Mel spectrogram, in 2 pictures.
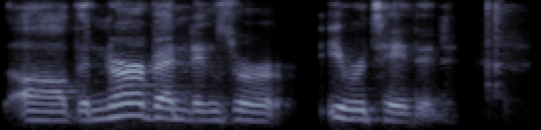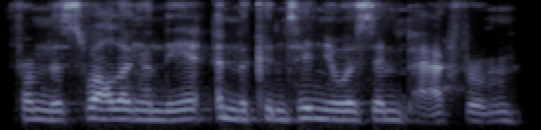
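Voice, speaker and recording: A woman's voice: deep voice, moderate pace, rough recording. A young woman speaking as a guest in a casual interview, chatty and candid, laughing often and filling with "like.". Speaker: interview guest, MMA fighter.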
